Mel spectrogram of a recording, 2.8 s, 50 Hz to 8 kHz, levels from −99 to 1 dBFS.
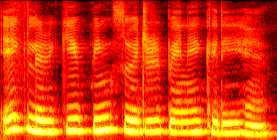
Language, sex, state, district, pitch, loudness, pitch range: Hindi, female, Arunachal Pradesh, Lower Dibang Valley, 235 Hz, -15 LUFS, 220-255 Hz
